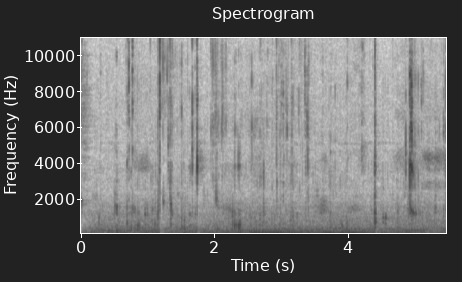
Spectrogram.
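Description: People chewing sausages coated in nacho cheese, with scattered small clicks and smacks of the mouth.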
